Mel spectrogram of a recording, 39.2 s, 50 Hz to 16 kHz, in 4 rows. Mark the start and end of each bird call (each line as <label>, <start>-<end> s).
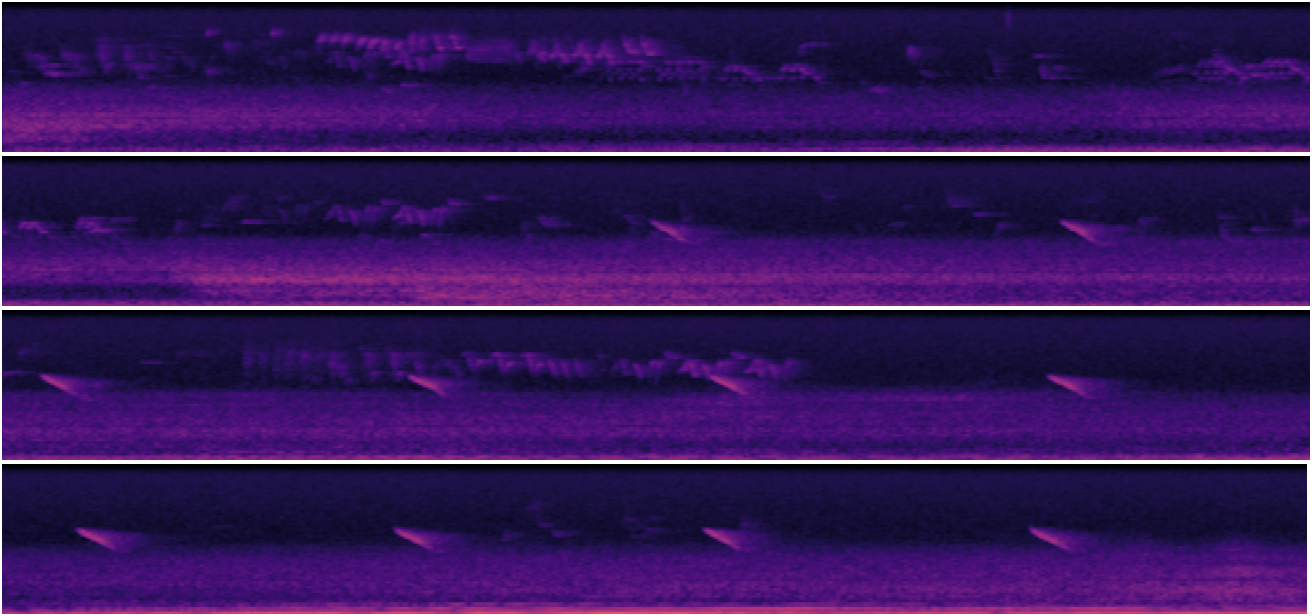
Chestnut-sided Warbler (Setophaga pensylvanica), 0.0-1.5 s
Blue-winged Warbler (Vermivora cyanoptera), 2.2-3.8 s
Yellow Warbler (Setophaga petechia), 3.6-4.9 s
Veery (Catharus fuscescens), 4.3-6.4 s
Veery (Catharus fuscescens), 8.7-11.0 s
Common Yellowthroat (Geothlypis trichas), 12.2-13.5 s
Veery (Catharus fuscescens), 14.5-37.8 s
Chestnut-sided Warbler (Setophaga pensylvanica), 21.9-23.0 s
Yellow Warbler (Setophaga petechia), 22.8-24.1 s
Common Yellowthroat (Geothlypis trichas), 24.0-25.6 s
